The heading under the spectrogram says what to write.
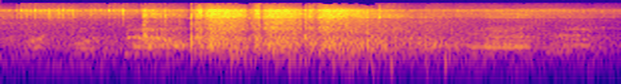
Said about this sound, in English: We see from the security video, Brooks sort of points back over his shoulder with his taser, and you can see an illumination from the taser right. being fired. And then gunshots.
